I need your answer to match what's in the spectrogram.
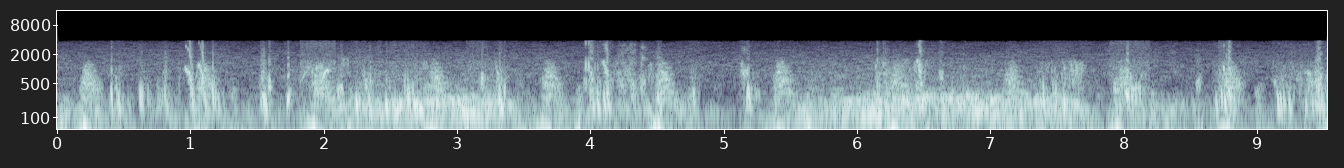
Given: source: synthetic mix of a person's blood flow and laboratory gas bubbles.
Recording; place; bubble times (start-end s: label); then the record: Doppler ultrasound of blood flow; subclavian vein
0.36-0.51 s: bubbles
0.59-0.89 s: bubbles
0.92-1.28 s: bubbles
1.50-1.65 s: bubbles
1.69-1.78 s: bubbles
1.82-2.41 s: bubbles
2.44-2.80 s: bubbles
3.06-3.39 s: bubbles
3.94-4.56 s: bubbles
4.73-4.81 s: bubbles
5.10-5.28 s: bubbles
5.36-5.46 s: bubbles
6.11-6.56 s: bubbles
6.60-6.66 s: bubbles
6.68-6.85 s: bubbles
7.35-7.72 s: bubbles
7.89-8.20 s: bubbles
8.53-8.60 s: bubbles
8.66-8.87 s: bubbles
9.10-9.53 s: bubbles
From the record:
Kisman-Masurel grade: 243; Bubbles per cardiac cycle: several, 3 to 8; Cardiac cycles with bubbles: 100%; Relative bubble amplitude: loud (0.450 to 0.775); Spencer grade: 3 (all of the cardiac periods contain showers or single bubble signals, but not dominating or overriding the cardiac motion signals); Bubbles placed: anywhere in the cardiac cycle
